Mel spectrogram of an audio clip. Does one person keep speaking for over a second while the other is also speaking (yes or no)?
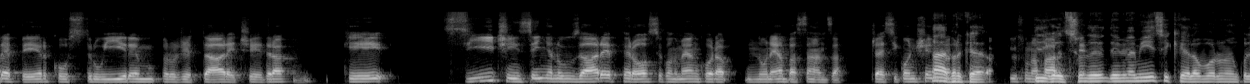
yes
